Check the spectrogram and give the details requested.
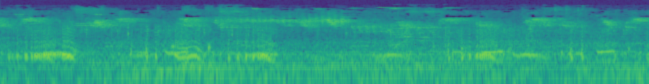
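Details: Indian pigeons, a pet bird mixed into a wild flock, coo in repeated low rolling phrases about every second, while small birds chirp faintly above and a soft outdoor hiss continues.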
